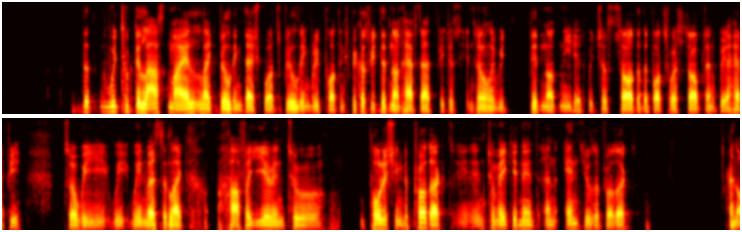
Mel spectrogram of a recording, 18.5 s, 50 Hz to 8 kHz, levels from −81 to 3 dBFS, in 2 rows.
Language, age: English, 30-49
